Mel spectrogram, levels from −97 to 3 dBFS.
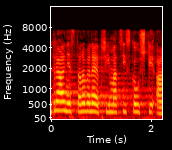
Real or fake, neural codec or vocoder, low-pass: real; none; 7.2 kHz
